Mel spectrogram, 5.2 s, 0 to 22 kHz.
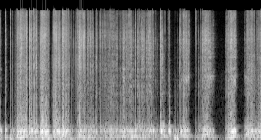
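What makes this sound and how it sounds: Long acrylic nails scratch across a hollow black metal mesh microphone grille, making rapid, bright, gritty scraping bursts. A low, boomy tone around 250 Hz rings under the scratches, with brief silent pauses between the strokes.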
